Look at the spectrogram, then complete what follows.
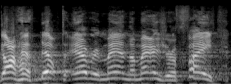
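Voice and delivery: verse cried out high and loud; full-force preached scripture. Real, not acted. Preacher driving the Romans verse home, full-force preaching.

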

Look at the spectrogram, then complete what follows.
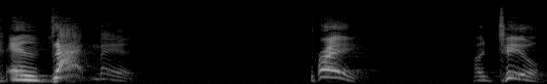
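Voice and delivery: loud, impassioned pulpit delivery, building to a shout; full-force preaching. Acted. Preacher vowing not to need a custom-built prayer room, preaching at full force. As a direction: drive each phrase home to the congregation.

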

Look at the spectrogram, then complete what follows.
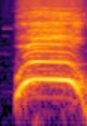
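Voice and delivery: high, loud whoop of joy; ecstatic woo. Real, not acted. Preacher whooping in praise to the church, loud woo. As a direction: whoop it out, full voice. Ecstatic cry mid sermon.

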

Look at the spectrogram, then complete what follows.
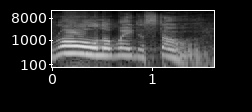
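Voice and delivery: Jesus ordering the stone moved, loud; commanding. Retold or imitated. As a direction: call it out to the crowd. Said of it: "he said".

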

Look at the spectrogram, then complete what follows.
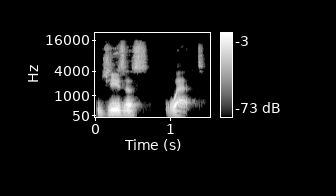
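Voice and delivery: slow and soft, almost reverent; hushed reverence. Real, not acted. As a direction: let the two words hang. Reading the shortest verse.

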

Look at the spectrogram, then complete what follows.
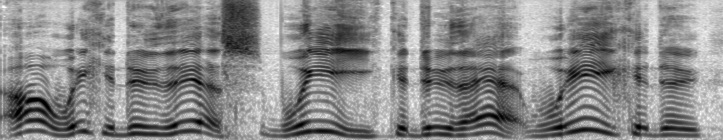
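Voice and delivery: high, loud mock enthusiasm, punching "we"; imitating eager wife. Husband mimicking wife joining the project, mock eager. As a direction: mimic her eager planning, big swoop on each "we".

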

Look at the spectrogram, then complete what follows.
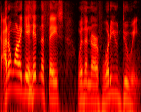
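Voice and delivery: ordinary talk

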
